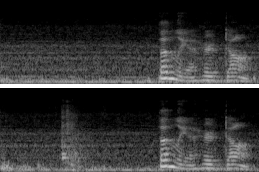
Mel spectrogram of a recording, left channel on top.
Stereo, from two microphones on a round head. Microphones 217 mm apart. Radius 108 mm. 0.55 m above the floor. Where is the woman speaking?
5° right (ahead or behind), 1.0 m.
